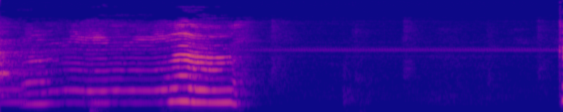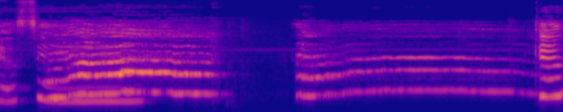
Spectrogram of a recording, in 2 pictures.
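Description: A dog howls and whines loudly up close.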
